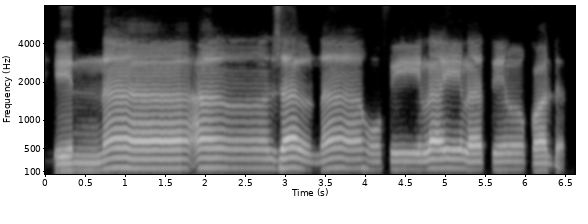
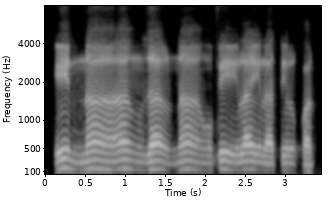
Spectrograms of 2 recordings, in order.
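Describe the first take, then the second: First: It is recited slowly and calmly. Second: It is recited quickly and hurriedly. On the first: The speaker calls it right. "Jadi nggak buru-buru" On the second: The speaker calls it wrong. "itu kan buru-buru namanya"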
